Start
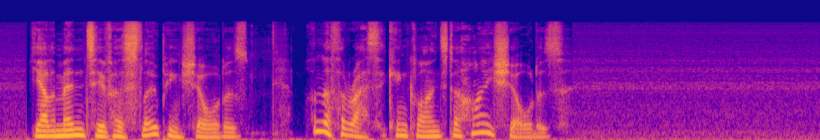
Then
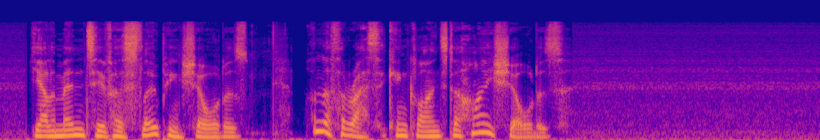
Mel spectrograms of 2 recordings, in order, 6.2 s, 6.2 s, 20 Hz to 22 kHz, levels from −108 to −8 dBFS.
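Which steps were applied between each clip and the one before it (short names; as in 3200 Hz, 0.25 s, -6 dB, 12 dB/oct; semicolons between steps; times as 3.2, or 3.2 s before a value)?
limiter -21.5 dBFS, peak gain reduction 7 dB; gain -4.5 dB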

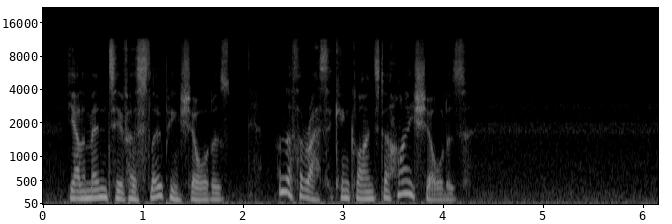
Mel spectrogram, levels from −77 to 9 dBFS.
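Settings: added noise brown -55 dBFS; gain +3 dB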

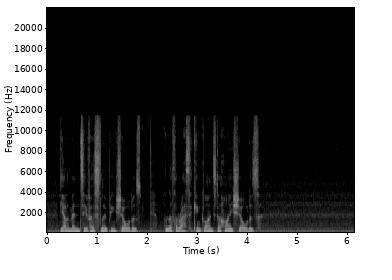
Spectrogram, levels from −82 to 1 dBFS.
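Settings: compressor, threshold -33 dBFS, peak gain reduction 6.5 dB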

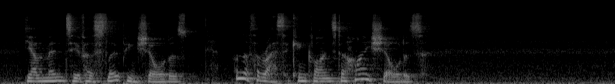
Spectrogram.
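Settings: FDN reverb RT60 0.72 s, low-frequency decay 1.05×, high-frequency decay 0.9×, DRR 10 dB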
